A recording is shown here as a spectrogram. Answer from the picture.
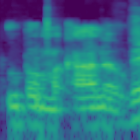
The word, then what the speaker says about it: Upamecano: Yep, Upamecano. – There you go. Thank you very much. Thank you. Yes. Upamecano is also it's also been rumored by the higher up journalist that's our next poach.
